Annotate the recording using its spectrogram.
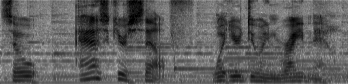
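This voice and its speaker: Over clear background music, a man speaks with very wide pitch swings. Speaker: artist and content creator. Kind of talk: casual talk to camera, motivational. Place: home room. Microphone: studio mic.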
